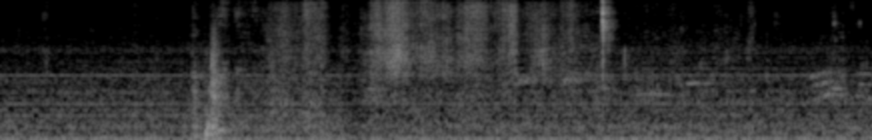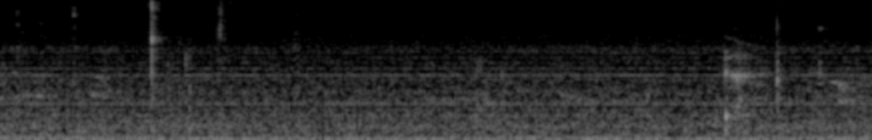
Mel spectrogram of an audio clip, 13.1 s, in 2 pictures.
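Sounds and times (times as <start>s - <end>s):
person chewing food: 3.2s - 4.8s.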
